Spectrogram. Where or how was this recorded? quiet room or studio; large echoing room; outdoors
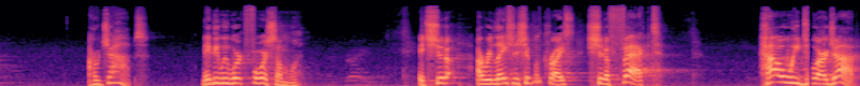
large echoing room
